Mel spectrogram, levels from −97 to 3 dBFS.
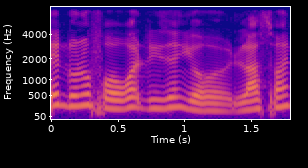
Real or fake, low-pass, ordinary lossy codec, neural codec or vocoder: real; 7.2 kHz; none; none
